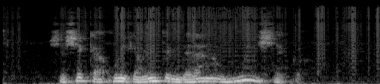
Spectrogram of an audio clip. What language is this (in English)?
Spanish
